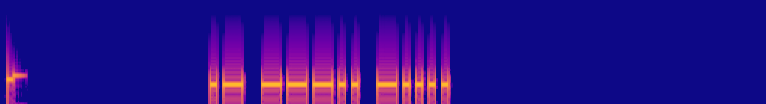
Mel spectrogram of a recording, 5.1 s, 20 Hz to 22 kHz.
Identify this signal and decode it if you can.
Morse code, heard as a keyed tone, about 28 wpm, 700 Hz. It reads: A86
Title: Common Cut Numbers - 3-Digit 28wpm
